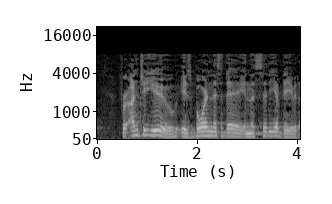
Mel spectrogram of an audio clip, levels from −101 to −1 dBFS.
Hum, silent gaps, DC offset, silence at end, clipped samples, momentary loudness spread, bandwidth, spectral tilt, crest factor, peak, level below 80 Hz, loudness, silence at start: none; none; under 0.1%; 0 s; under 0.1%; 7 LU; 8.4 kHz; -6 dB/octave; 16 dB; -20 dBFS; -64 dBFS; -35 LUFS; 0.5 s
